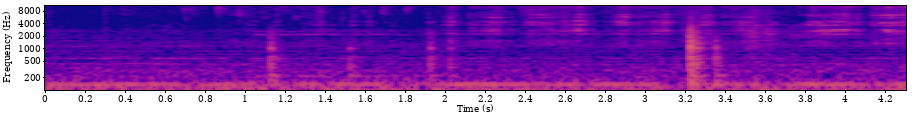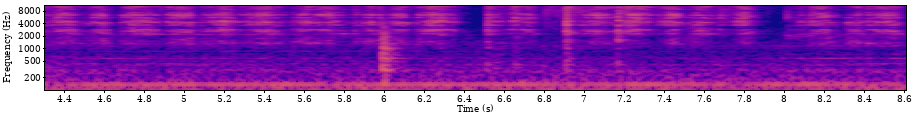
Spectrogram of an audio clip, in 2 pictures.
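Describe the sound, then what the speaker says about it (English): Whisk scraping and clinking against a dish while mixing a marinade of grated garlic, ginger and toasted sesame oil, soft steady rasping with a few sharper taps, no voices. "add 1 teaspoon of toasted sesame oil and whisk that all together"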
